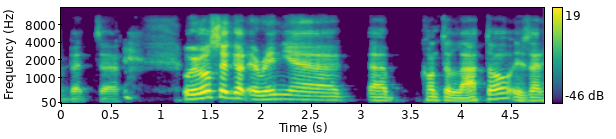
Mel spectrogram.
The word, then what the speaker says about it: Kontolatou: We won't get into that on this show, but we've also got Erenia Kontolatou. Is that how I pronounce it, Erenia? Yeah, it's it's Kontolatou, but it's Greek, so it's very hard to pronounce it.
